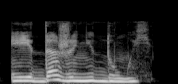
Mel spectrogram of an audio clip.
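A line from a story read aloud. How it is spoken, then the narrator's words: Sudden angry vampire growl. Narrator (Russian): неожиданно зло рыкнул вампир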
